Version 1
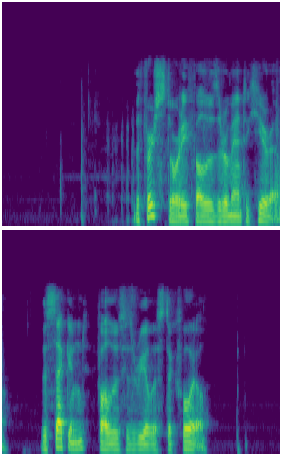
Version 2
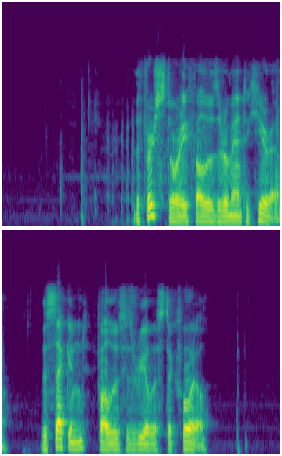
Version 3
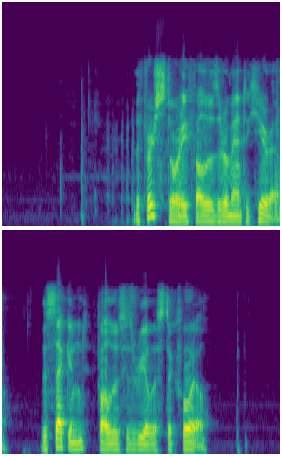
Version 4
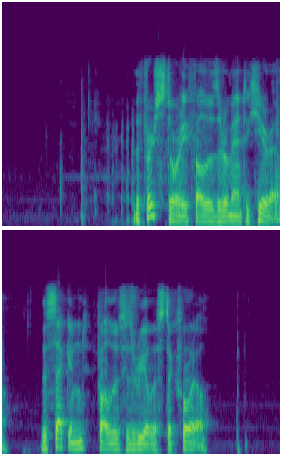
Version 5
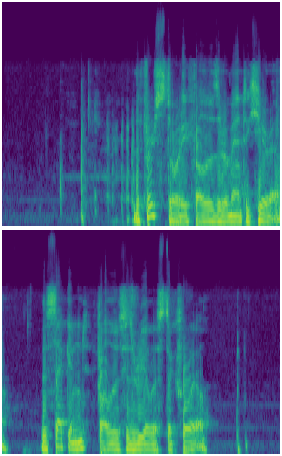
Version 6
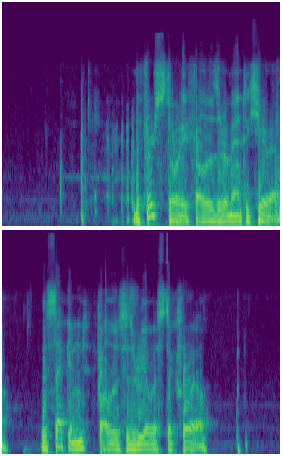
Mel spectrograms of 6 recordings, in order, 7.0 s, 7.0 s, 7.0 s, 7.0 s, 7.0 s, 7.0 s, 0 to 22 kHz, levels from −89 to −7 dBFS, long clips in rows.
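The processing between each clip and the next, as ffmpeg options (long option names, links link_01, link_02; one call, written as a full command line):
ffmpeg -i in.wav -af "acontrast=73" out.wav
ffmpeg -i in.wav -af "adynamicequalizer=threshold=0.0224:dfrequency=2400:dqfactor=0.7:tfrequency=2400:tqfactor=0.7:attack=5:release=100:ratio=0.375:range=3:mode=boostabove:tftype=highshelf" out.wav
ffmpeg -i in.wav -af "acompressor=threshold=-21dB:ratio=6" out.wav
ffmpeg -i in.wav -filter_complex "[0:a]aeval=exprs='0.398*(cos(1*acos(clip(val(0)/0.398,-1,1)))-cos(1*PI/2))+0.178*(cos(5*acos(clip(val(0)/0.398,-1,1)))-cos(5*PI/2))':channel_layout=same,acrossover=split=170[link_01][link_02];[link_02]acompressor=threshold=-23dB:ratio=6[link_03];[link_01][link_03]amix=inputs=2:normalize=0,volume=2dB" out.wav
ffmpeg -i in.wav -af "volume=-2.5dB" -ar 48000 -c:a libopus -b:a 24k out.opus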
